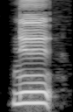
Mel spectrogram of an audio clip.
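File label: "nu", Japanese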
